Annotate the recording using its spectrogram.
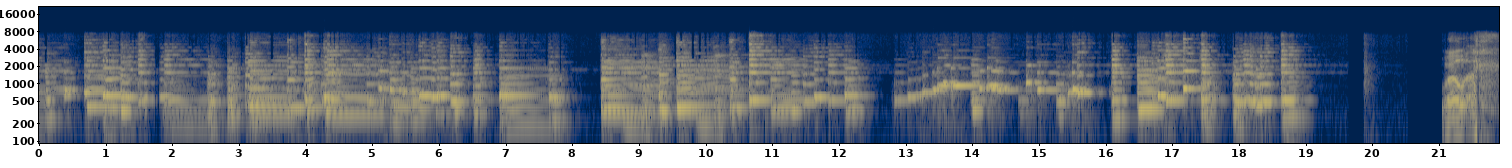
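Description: A grand piano played solo: the opening of a piece, a run of melody and chords. The sound drops out briefly twice, about eight seconds in and again some four seconds later, and the playing stops about a second before the end.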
